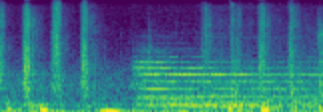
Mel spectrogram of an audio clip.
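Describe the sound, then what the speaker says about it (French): A bell rings in the video game Sky: Children of the Light, a sustained tone with a bright shimmer. Soft tapping steps come before it and continue over it at low volume. "Bah, la cloche, qui sonne."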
